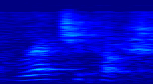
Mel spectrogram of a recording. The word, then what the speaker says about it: Rechico: Just how it's spelled, Rechico.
